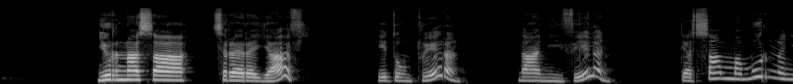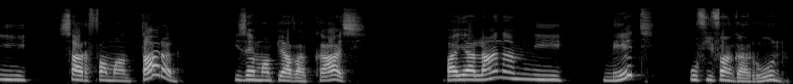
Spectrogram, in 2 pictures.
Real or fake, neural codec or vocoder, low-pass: real; none; 14.4 kHz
